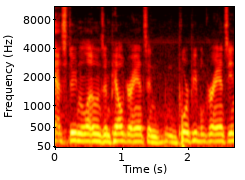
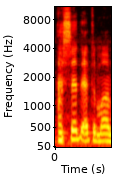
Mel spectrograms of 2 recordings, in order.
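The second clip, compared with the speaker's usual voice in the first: ordinary talk, nothing marked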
